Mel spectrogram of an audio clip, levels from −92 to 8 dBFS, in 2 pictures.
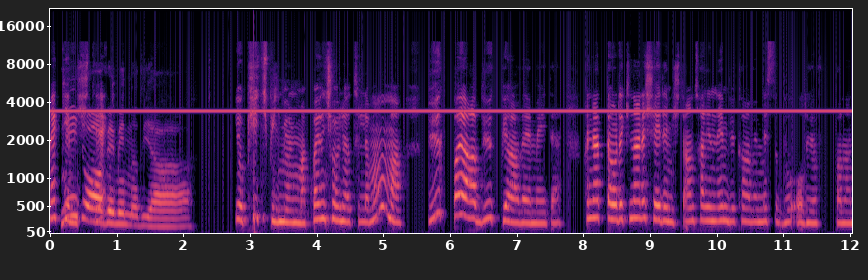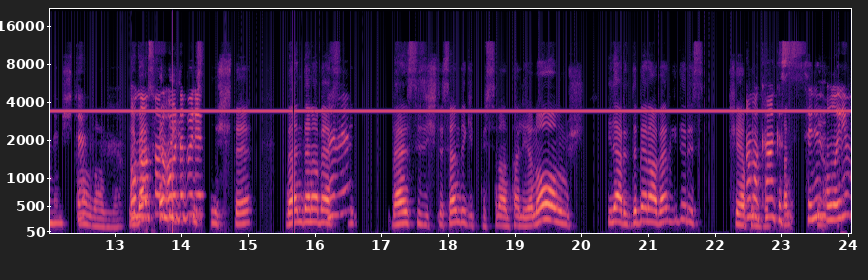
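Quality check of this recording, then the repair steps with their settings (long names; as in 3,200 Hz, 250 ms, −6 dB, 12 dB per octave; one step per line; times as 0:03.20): surface crackle 53 per second −33 dBFS
whistle 3,400 Hz −31 dBFS
0:03.05: click −10 dBFS
0:13.87: click −5 dBFS
0:15.67–0:15.69: drop-out 23 ms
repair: click removal
notch filter 3,400 Hz, Q 30
repair the gap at 0:15.67, 23 ms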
